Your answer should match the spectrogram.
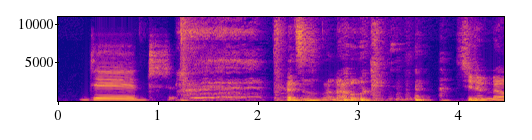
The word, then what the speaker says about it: Mononoke: Callum says Princess Monaco did. Princess Mononoke. She didn't know how to pronounce it at the time.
